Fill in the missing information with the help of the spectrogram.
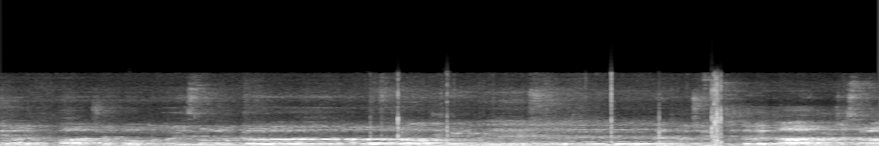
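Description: Orthodox liturgical chant: voices singing a slow response in long held notes that shift pitch every second or so, with a few sharp clicks, the loudest about seven seconds in.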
